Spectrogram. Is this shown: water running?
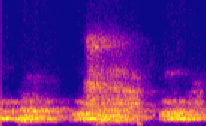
no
